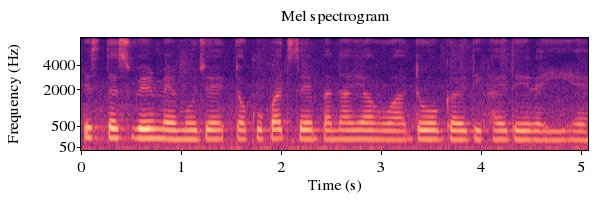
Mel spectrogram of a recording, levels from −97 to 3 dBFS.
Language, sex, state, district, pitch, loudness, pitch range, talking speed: Hindi, female, Arunachal Pradesh, Lower Dibang Valley, 200 Hz, -17 LUFS, 195-205 Hz, 165 wpm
